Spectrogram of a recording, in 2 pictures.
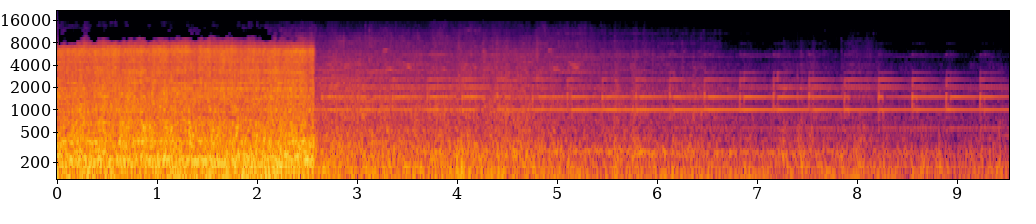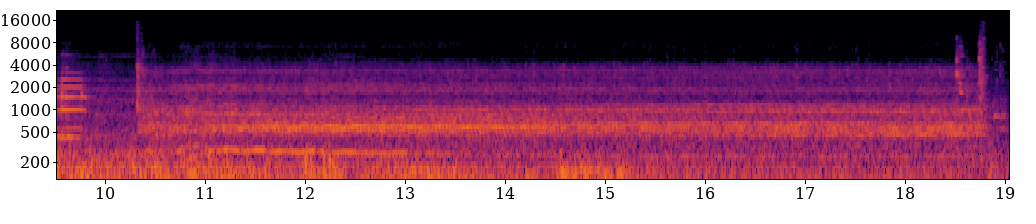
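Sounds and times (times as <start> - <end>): freight train passing: 0.0 - 18.4
crossing signal bell ringing: 2.6 - 10.4.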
